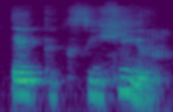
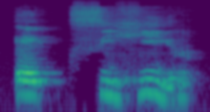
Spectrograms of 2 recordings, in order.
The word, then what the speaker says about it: exigir: Querido muchachón, para pronunciar bien esta palabra, solo imagina que se escribe de esta manera. Exigir. Hazlo así y todo estará bien y tendrás una pronunciación de lujo. Exigir.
